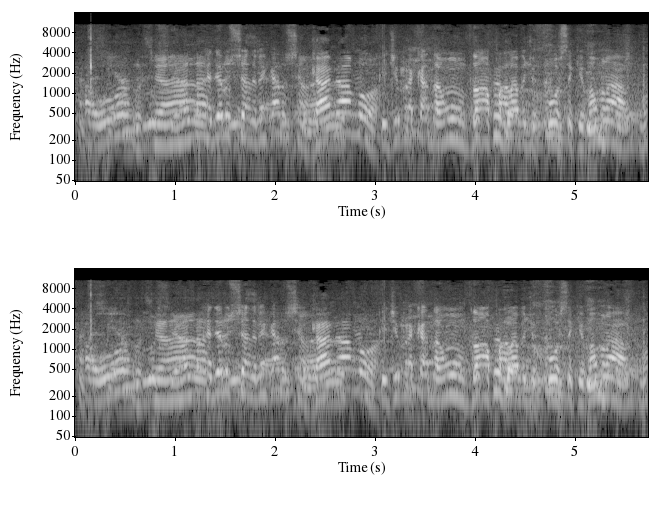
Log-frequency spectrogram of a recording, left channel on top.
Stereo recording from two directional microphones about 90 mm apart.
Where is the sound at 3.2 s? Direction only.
Centre (ahead or behind).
